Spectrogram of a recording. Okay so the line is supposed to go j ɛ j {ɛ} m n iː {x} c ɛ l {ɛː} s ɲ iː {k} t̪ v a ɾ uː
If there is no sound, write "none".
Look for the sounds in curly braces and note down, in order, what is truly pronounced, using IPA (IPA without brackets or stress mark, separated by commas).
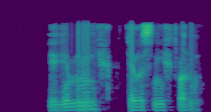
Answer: ɛ, x, ɛ, x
